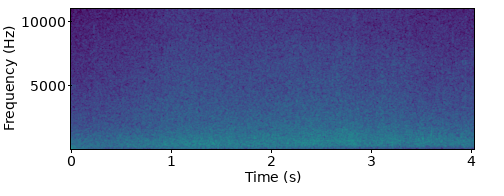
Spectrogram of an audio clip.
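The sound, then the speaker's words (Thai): A steady, full roar of surf rushing onto the shore, a dense hiss of breaking water with no distinct individual waves. No voices are heard. “ได้ยินเสียงคลื่นเซาะฝั่ง”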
